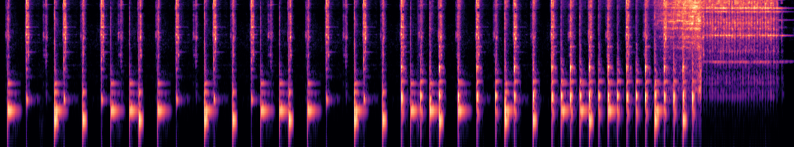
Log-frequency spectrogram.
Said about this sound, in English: So this is what your timer's gonna sound like.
